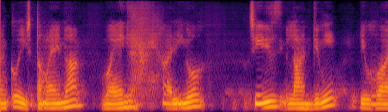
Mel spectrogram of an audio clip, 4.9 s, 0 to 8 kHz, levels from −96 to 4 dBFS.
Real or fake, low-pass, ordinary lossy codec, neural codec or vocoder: fake; none; none; codec, 16 kHz, 0.5 kbps, FreqCodec, larger model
